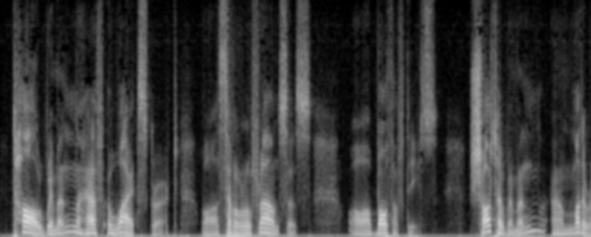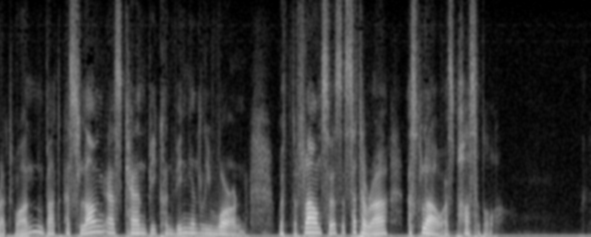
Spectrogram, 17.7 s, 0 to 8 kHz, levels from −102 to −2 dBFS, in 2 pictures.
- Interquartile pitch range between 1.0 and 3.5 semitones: No, average, 4.6 semitones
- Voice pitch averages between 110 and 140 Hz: Yes, low, 135 Hz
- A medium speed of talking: No, slow, 115 wpm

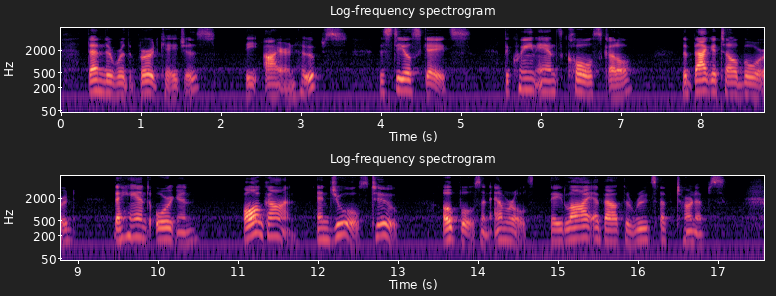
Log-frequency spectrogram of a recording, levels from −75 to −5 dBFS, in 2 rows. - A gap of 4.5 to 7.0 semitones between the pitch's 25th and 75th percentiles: No, average, 4.0 semitones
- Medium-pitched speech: Yes, medium, 155 Hz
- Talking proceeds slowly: Yes, slow, 130 wpm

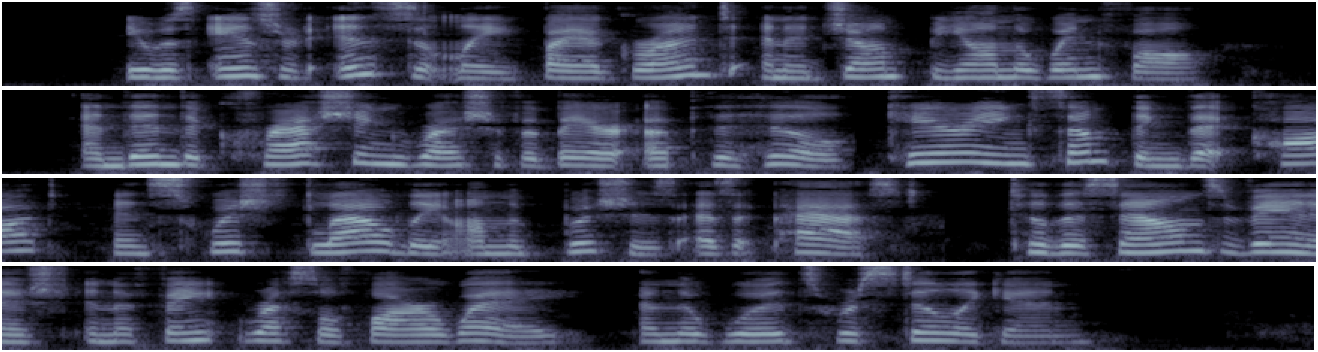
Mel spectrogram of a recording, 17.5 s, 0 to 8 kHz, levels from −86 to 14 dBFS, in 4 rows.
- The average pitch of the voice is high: Yes, high, 230 Hz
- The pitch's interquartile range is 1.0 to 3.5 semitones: Yes, average, 3.0 semitones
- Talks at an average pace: Yes, average, 180 wpm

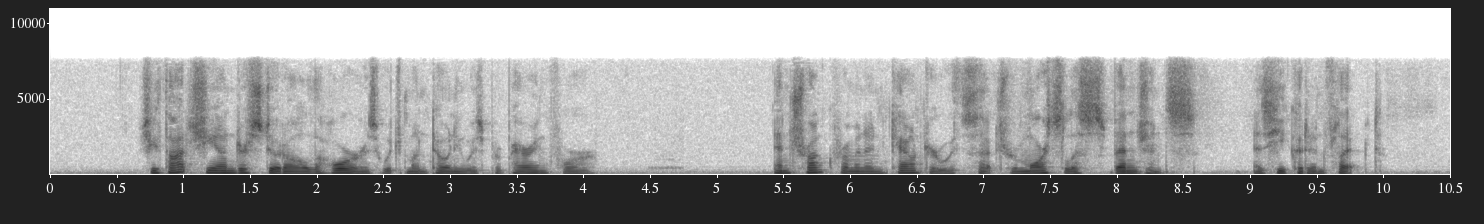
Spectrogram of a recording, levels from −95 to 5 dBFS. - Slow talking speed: No, average, 150 wpm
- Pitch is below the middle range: Yes, low, 115 Hz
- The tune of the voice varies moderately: Yes, average, 3.5 semitones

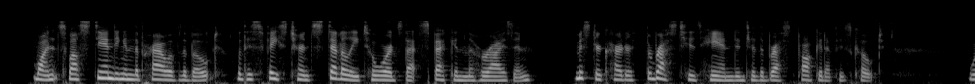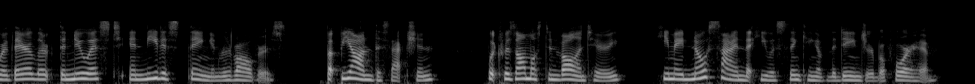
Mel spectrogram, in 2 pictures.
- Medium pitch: No, high, 210 Hz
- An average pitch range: Yes, average, 4.1 semitones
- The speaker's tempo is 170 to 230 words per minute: Yes, average, 195 wpm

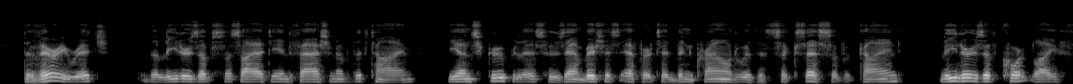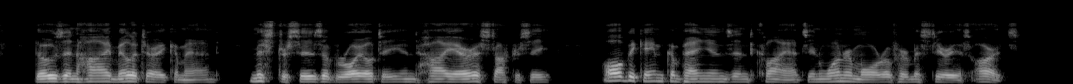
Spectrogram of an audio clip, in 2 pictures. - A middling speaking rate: Yes, average, 150 wpm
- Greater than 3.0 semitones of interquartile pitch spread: No, narrow, 2.5 semitones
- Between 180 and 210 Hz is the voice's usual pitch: No, low, 125 Hz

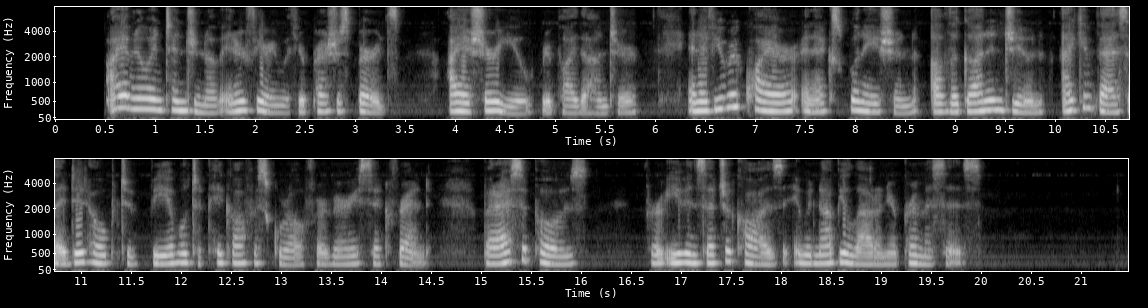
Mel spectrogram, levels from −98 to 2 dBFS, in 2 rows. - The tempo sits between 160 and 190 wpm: Yes, average, 170 wpm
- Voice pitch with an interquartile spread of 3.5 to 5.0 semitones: No, average, 2.9 semitones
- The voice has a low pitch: No, high, 225 Hz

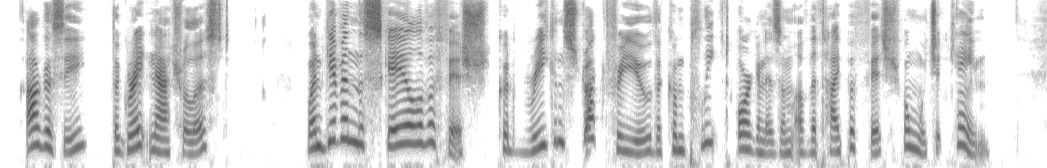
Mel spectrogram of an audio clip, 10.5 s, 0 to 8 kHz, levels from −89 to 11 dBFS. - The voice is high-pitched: Yes, high, 230 Hz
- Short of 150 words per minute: No, average, 155 wpm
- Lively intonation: Yes, wide, 7.1 semitones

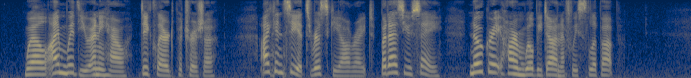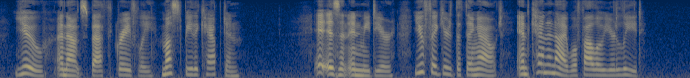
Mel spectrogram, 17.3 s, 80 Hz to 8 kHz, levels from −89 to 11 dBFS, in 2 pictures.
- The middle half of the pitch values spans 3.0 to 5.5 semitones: Yes, average, 5.2 semitones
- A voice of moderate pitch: No, high, 210 Hz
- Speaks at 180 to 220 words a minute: Yes, average, 190 wpm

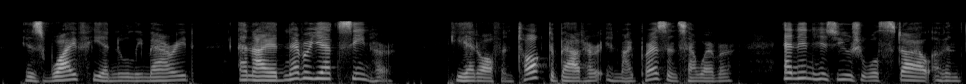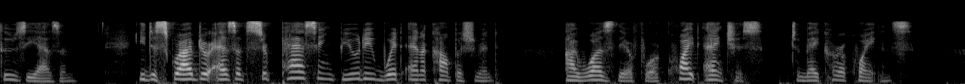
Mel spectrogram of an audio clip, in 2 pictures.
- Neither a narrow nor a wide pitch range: No, wide, 5.9 semitones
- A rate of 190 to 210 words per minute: No, average, 150 wpm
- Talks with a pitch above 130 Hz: Yes, high, 190 Hz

